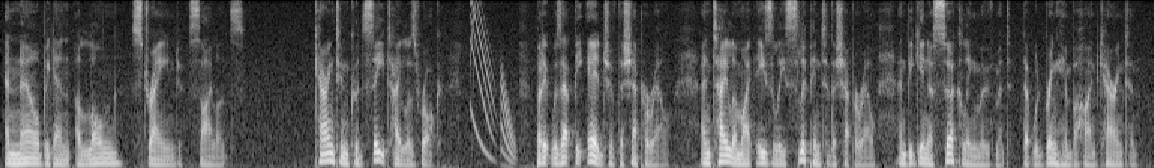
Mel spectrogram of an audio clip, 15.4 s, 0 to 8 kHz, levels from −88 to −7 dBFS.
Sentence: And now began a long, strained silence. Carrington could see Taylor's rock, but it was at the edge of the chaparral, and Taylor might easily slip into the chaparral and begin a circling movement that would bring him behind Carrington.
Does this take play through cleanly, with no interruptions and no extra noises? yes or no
no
